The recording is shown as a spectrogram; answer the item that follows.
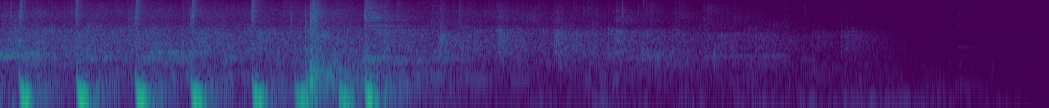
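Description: An orchestra of Uzbek national instruments ends a piece on a run of loud accented chords with deep drum beats, about one every half-second, the last three coming closer together. Audience applause follows and fades away to silence.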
